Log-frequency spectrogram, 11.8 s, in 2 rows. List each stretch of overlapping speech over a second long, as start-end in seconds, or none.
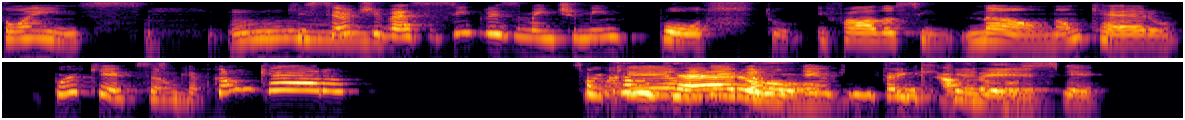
8.8-11.2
